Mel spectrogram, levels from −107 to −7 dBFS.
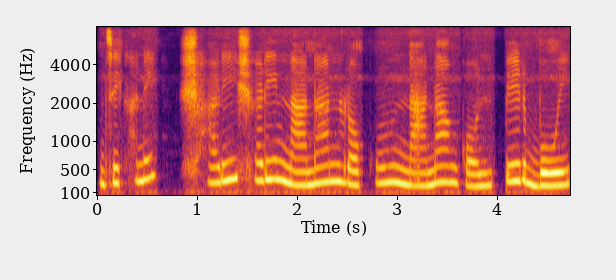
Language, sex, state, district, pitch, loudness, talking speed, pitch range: Bengali, female, West Bengal, Paschim Medinipur, 275 Hz, -15 LUFS, 115 wpm, 235-300 Hz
